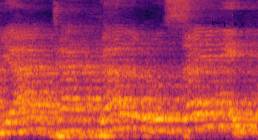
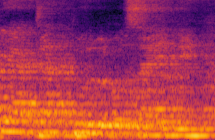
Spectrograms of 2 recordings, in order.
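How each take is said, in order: First: The first noun ends with an 'a' vowel. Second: The first noun ends with a 'u' vowel. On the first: The speaker calls it right. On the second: The speaker calls it wrong.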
